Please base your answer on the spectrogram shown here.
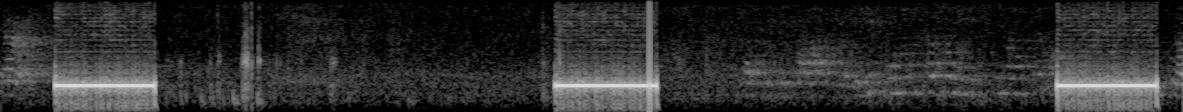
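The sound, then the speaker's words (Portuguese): An outgoing telephone call rings through to voicemail. Three steady, mid-pitched ringback tones sound, each about a second long and spaced about five seconds apart, with faint background noise in the gaps. “tô ligando a caixinha, tá?”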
